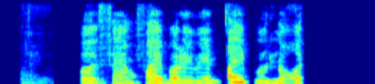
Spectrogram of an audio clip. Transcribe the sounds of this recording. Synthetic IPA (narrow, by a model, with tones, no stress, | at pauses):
pɤː˨˩t̪̚sɛː˩˦ŋfa˧jbɔː˧ɾi˦˥weː˧nt̪a˥˩jpʰɯː˦˥nɾo˦˥t̪̚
